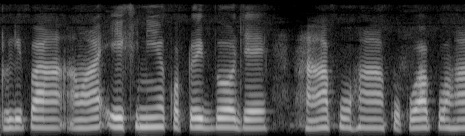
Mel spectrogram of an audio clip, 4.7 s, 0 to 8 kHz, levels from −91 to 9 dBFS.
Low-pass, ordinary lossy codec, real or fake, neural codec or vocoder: 7.2 kHz; none; real; none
